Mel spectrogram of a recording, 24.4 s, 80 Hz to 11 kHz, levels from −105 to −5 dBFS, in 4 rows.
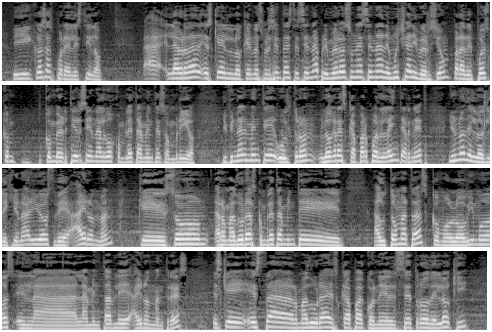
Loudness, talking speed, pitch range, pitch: -19 LUFS, 170 wpm, 170-205 Hz, 185 Hz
